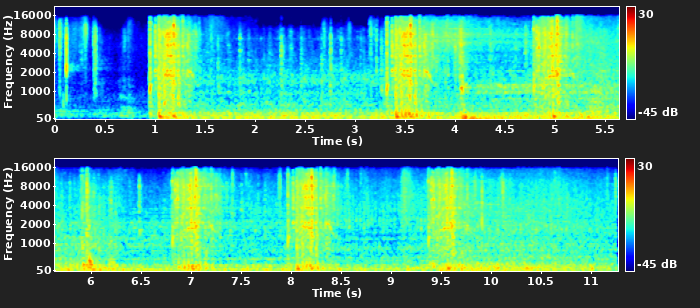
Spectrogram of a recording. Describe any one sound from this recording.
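A generator engine rattles and roars as its starter cord is pulled again and again.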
